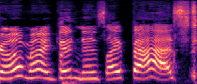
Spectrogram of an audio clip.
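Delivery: high, weepy, crying through the words. Retelling learning she passed the exam: imitating own past crying.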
